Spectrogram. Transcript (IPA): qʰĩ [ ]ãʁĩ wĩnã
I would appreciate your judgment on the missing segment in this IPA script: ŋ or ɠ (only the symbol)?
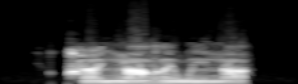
ŋ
